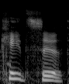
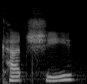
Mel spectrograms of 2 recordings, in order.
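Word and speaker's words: Cáit Sidhe: I forget how do you properly pronounce it's not Kate Sith, right? Like isn't it like Kat She? It's cuz it's Irish. I forgot. I forgot. Kat She? Nice. It's Irish. Yeah.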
